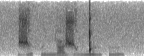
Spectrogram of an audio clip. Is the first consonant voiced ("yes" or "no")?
yes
